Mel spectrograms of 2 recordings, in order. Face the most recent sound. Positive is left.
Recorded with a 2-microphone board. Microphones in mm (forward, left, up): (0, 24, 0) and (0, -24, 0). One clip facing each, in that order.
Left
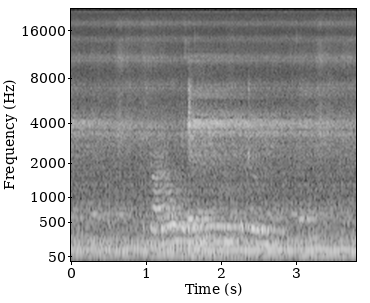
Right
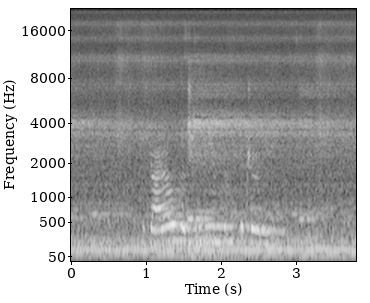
turn(degrees=-30)  # may be behind; listen again after turning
